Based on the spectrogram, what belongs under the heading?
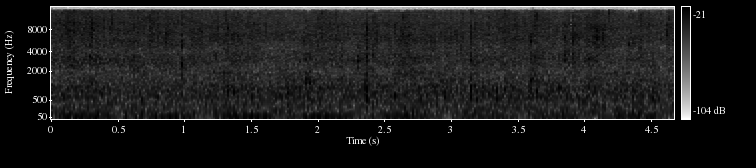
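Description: Chopped vegetables sizzling steadily in a wok as they are stir-fried, turned with a spatula, with a few faint clicks of the spatula on the pan.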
